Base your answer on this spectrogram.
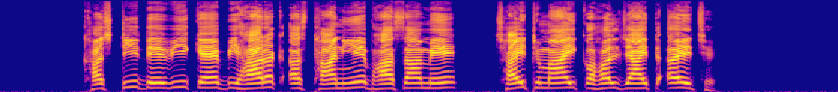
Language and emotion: Maithili, neutral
